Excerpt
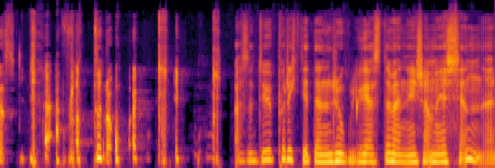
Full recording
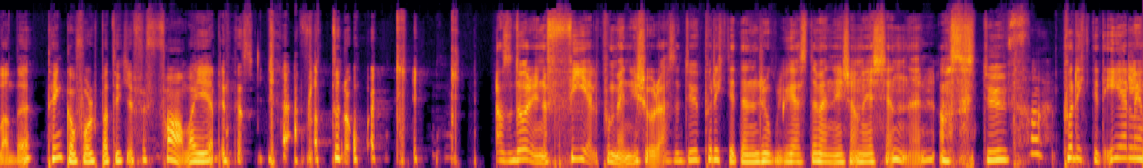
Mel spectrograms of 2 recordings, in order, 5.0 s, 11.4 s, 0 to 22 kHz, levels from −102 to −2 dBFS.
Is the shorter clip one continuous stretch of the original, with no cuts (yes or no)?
no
